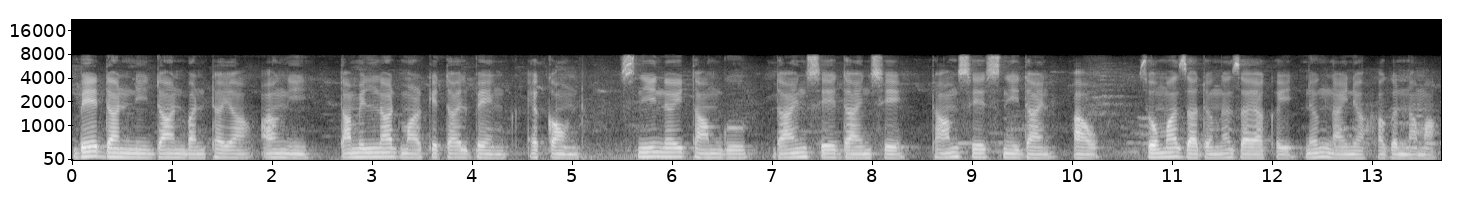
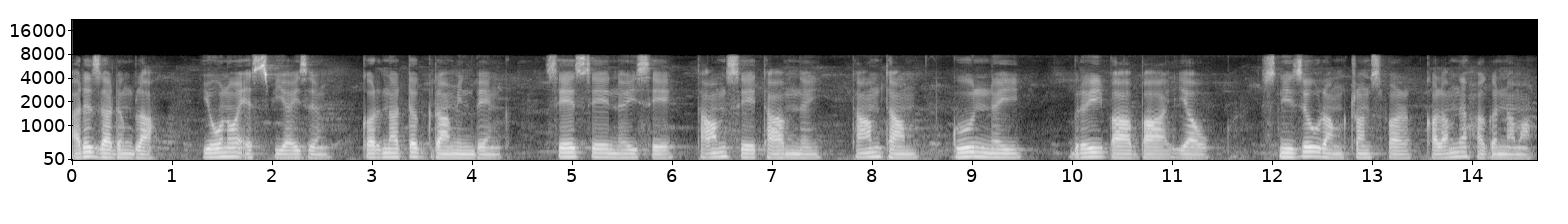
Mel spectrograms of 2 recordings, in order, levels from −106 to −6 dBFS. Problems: constant background noise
